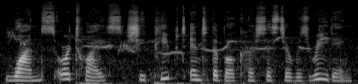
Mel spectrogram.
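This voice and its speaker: A woman's voice: fairly low pitch, normal speed, bright, forceful tone, a little hiss or hum. A woman giving scripted storybook narration as the narrator of an audio drama. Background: music.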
